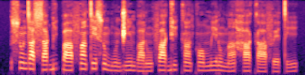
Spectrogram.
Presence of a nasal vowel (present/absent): present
